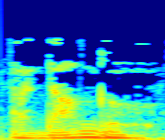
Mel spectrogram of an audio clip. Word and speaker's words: Fandango: I do like that Fandango corrected him on the pronunciation of his name. – Yes. – We haven't seen that in a while. – I know. – It's actually Fandango.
